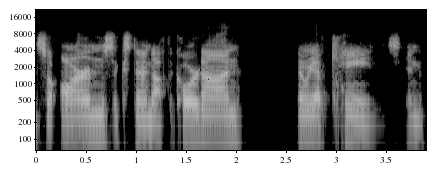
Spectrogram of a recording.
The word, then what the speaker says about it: cordon: usually have horizontal wood we call that the Cordon some people pronounce it cordone um that's that's horizontal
